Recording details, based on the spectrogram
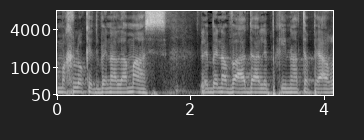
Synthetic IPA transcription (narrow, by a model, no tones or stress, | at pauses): maχlo̞ke̞t̪be̞nalamas | lʔebe̞navaːdale̞pχinat̪hapeaʁ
